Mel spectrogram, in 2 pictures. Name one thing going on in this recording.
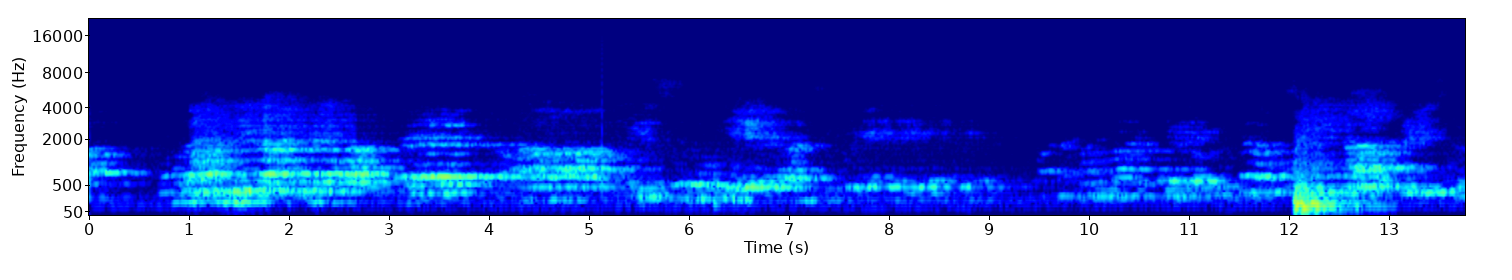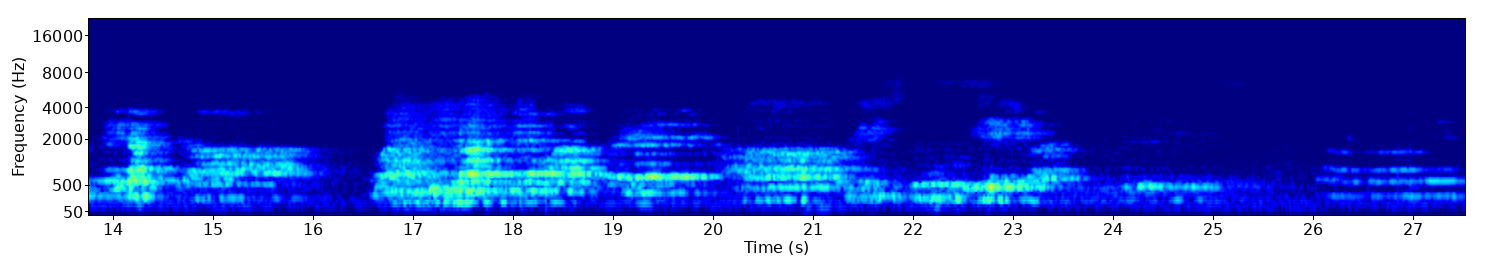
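A man chants steadily through a microphone in a reverberant hall.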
